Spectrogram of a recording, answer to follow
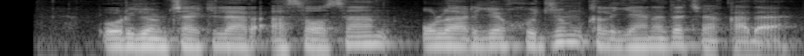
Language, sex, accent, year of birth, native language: Uzbek, male, Andijon, 1999, Uzbek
